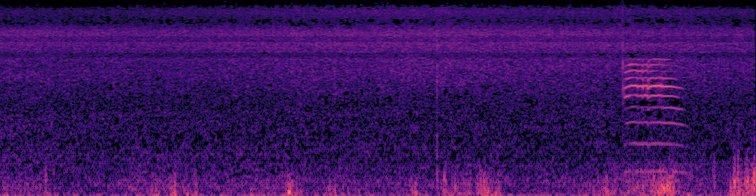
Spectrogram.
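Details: A stray calico cat meows sadly on a typhoon day. One short, clear, tonal meow comes near the end over constant roaring wind and rustling thumps.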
